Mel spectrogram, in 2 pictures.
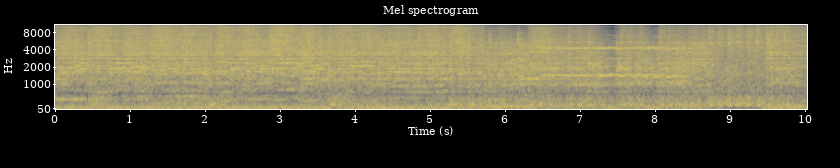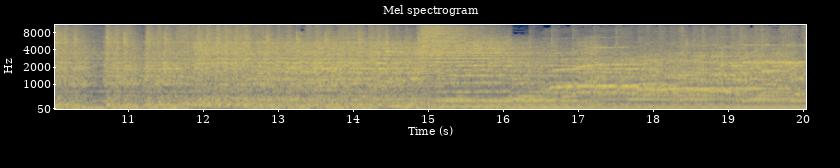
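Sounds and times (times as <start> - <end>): distorted electric guitars: 0.0 - 20.0
drum kit: 0.0 - 20.0.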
